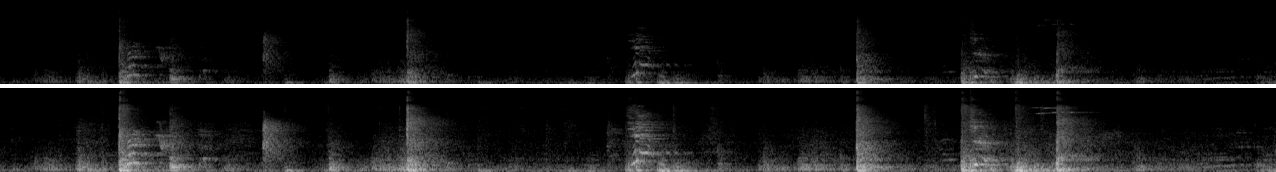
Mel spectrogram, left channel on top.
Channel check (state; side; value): quieter; left; 16.1 dB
